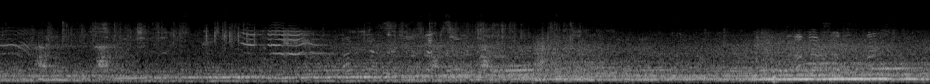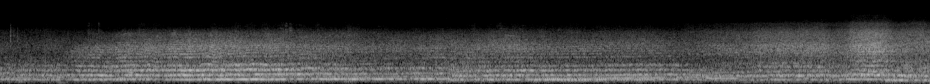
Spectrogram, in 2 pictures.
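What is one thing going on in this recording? A crowd of men and women chatters outdoors at a distance.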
